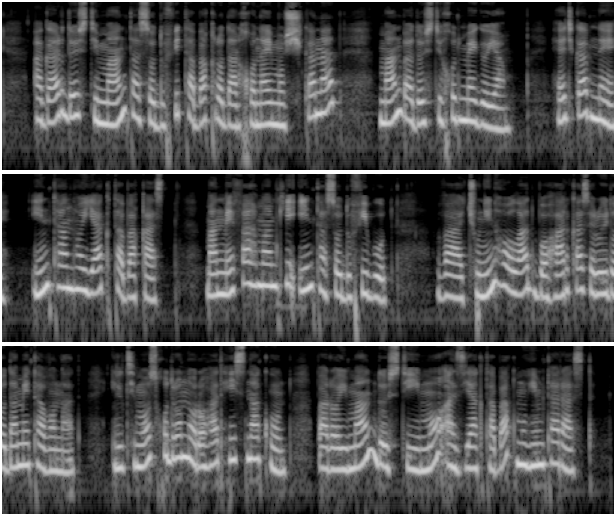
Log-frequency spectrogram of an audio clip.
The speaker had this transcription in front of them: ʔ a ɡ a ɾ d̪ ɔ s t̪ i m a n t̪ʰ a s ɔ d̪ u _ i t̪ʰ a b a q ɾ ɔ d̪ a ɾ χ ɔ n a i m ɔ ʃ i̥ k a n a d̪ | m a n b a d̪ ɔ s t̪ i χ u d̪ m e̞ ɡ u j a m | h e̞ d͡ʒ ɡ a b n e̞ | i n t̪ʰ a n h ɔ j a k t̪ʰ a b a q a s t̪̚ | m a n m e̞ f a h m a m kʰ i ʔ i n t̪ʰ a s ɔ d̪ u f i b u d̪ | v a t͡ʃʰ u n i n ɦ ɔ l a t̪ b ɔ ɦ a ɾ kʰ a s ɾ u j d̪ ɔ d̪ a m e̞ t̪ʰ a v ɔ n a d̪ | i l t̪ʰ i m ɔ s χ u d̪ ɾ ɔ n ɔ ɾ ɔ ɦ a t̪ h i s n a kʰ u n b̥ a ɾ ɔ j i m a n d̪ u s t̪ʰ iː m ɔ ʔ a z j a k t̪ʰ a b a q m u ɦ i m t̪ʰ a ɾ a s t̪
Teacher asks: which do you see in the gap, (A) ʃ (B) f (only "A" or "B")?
B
